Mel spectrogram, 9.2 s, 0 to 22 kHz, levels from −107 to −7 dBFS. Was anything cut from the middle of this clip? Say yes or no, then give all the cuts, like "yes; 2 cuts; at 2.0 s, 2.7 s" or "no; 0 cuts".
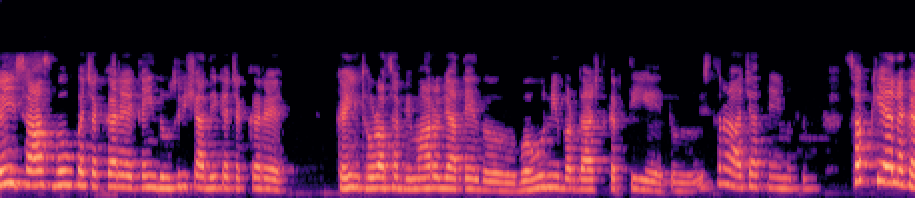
no; 0 cuts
